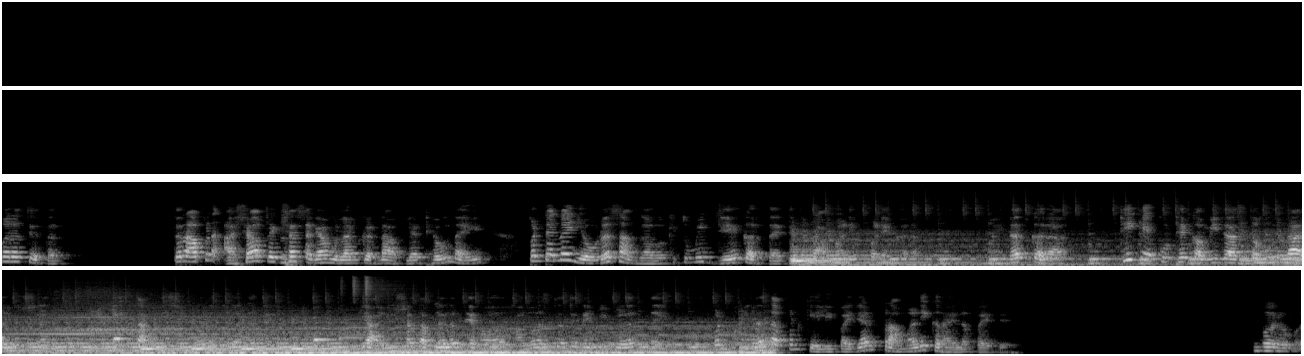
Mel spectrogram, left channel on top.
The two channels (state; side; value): silent; left; digital silence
